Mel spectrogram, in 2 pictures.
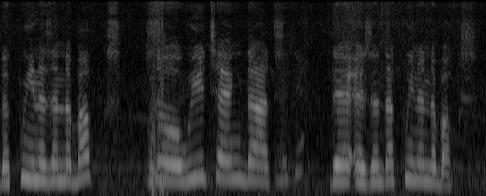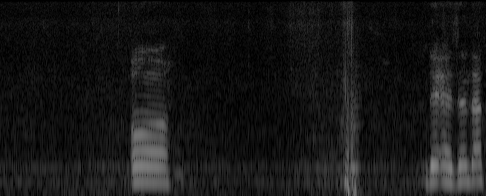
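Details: Honey bees from a massive wild hive being caught, buzzing in loud bursts of steady low droning tone with rich overtones, swelling and fading as insects pass close, with brief gaps of quiet between.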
